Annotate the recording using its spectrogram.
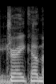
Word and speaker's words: Draco: Am I saying that correctly? – Yes, Draco Malfoy. – You guys got to remember, I'm from the Rocky era where there was Ivan Drago, something in Draco, but it was Draco.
